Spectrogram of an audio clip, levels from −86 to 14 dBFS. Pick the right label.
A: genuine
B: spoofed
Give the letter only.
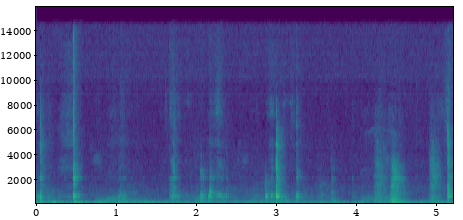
B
